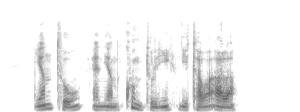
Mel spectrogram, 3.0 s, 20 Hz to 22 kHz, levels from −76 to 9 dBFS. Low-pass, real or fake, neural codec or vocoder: 9.9 kHz; real; none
